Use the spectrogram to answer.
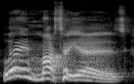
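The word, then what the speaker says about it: Marseillaise: Yes, that's how you pronounce it. Les Marseillaises.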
